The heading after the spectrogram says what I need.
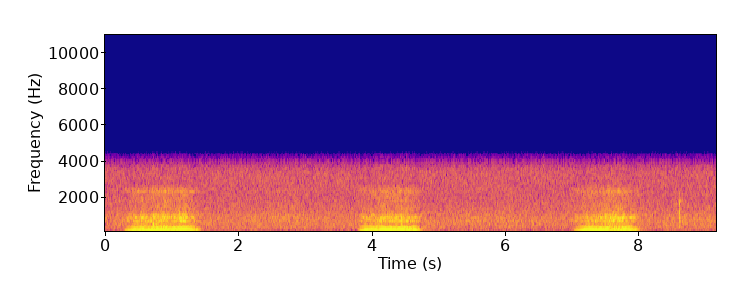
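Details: Loud snoring from a sleeping woman (sister): three deep, buzzing, rattling snores on the in-breath, about 18 a minute, with quiet pauses between.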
